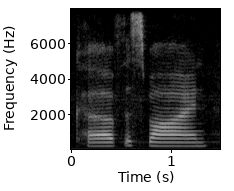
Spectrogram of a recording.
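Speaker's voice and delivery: slow cues with long-held, emphatic inhale and exhale; yoga breath cues. Real, not acted. Yoga teacher counting the class through breaths by cue, slow and drawn-out. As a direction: draw out each cue to pace the breathing.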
